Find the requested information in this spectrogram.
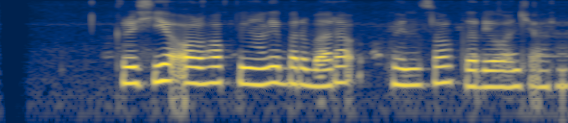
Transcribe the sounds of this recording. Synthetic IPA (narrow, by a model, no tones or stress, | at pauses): kɾisiaʔɔlɦɔk̚niŋalibərbaɾawinsɔrkɨrdiwawaɲt͡ʃa̰ɾa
